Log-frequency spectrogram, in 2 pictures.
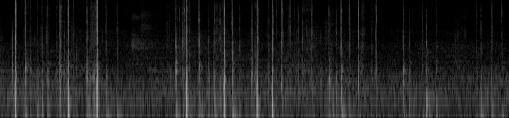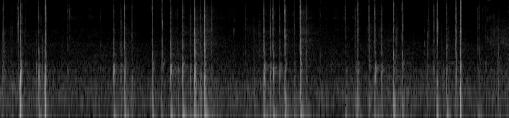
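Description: Quiet, close typing on a computer keyboard: irregular bursts of crisp key clicks with short pauses between runs.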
